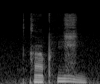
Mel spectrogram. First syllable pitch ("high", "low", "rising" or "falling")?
low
